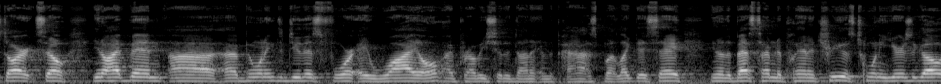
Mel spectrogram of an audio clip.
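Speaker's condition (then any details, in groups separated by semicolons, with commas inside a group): No condition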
